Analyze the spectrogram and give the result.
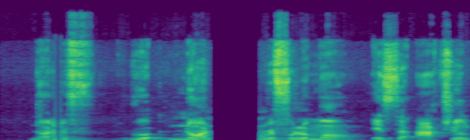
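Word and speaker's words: non-refoulement: All right non non reformul is the actual pronunciation. It's a French word, non-referable.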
